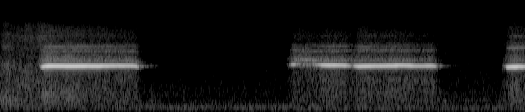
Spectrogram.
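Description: Shrill whistling from someone strolling down a street: a few sustained, identical high tones at a steady pitch, separated by silent gaps, with the last tone cut off at the end.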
